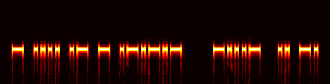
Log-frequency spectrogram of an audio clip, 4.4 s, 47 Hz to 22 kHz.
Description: Morse code, heard as a keyed tone, about 25 wpm, 600 Hz. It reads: THAT. <BT> IN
